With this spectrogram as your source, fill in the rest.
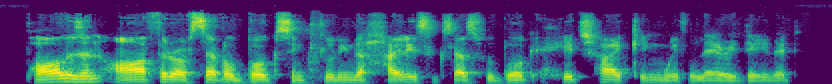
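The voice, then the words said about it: Accent with an international ring. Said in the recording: “I like it with that accent too. It really has a beautiful international ring to it.”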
